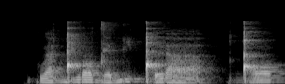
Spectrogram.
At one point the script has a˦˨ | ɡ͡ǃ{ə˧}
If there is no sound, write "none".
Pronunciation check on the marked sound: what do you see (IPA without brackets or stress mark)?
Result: ɔ˧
